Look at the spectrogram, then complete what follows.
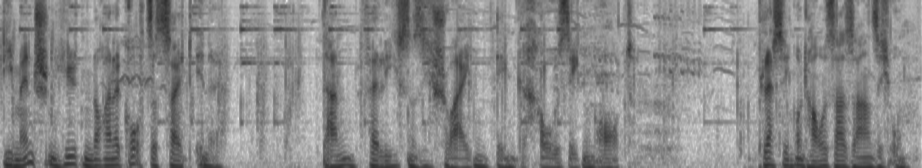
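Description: A man narrating a radio play from a script in a measured, sombre storytelling manner. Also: low voice. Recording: clear background noise.

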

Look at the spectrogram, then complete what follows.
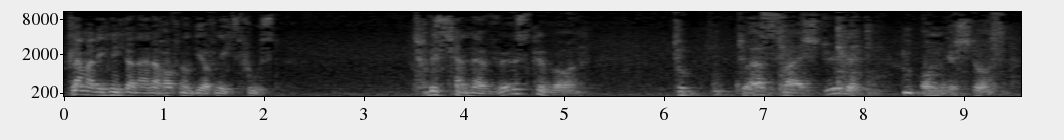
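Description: An actor playing a calm, cold-blooded would-be killer in a radio play, measured, deliberate and coolly menacing. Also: male voice, medium pitch, noisy background.

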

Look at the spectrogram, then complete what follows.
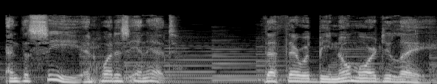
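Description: A male narrator with a medium-pitched voice reads scripture dramatically. His storytelling is solemn and deliberate, with loud music behind him.

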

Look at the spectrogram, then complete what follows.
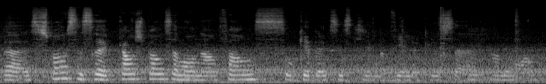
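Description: Interviewee: woman in her 40s, québécois accent, relaxed chat, distant camera mic, hissy room. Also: medium pitch, brisk. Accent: Québécois French. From Quebec, Canada. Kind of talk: casual interview answers. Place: indoors by a brick wall.

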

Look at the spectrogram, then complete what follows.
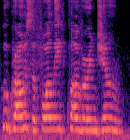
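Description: A dreamy little field mouse poet from a storybook, voiced by a woman, gentle and shy, who speaks in soft, thoughtful tones and takes his time. His words carry a roomy echo. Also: on the high side, level tone, a little slow, pitched above the performer's own voice, close to an everyday voice. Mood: recited.

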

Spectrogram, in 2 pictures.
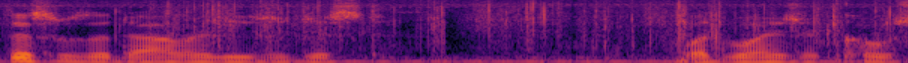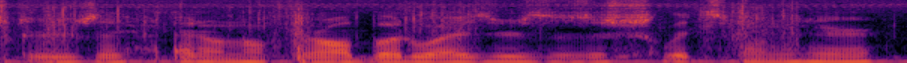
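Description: A man's voice: fairly low pitch, level tone, fairly quick. A middle-aged man outdoors by his car, casually talking through his haul as a reseller, thinking aloud and often unsure what things are worth. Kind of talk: casual vlog narration. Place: outdoors by a car trunk, rural. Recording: outdoor noise with insects.

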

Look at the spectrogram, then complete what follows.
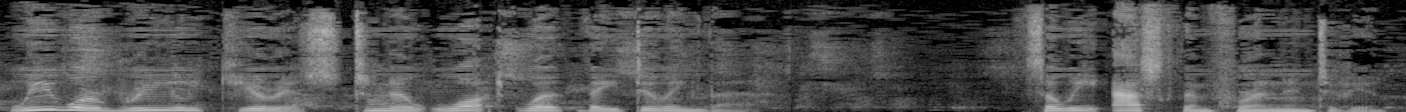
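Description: A man's voice: high-pitched, a little slow, mellow. A man giving an earnest scripted documentary voice-over. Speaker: documentary narrator.

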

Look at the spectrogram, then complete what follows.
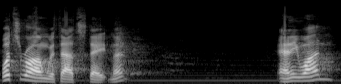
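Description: Older pastor preaching in a reverberant church. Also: male voice, fairly high pitch, big pitch swings, takes it slowly, pushed and bright. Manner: hesitant, many fillers and restarts, asks the congregation questions. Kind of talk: sermon. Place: church sanctuary, large and indoors. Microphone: podium microphone on a gooseneck.

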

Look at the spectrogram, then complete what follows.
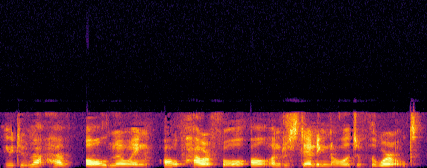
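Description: A woman playing a caring but blunt, self-important robot in a comfort roleplay, speaking in a deliberate, declamatory way. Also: mid-range voice, fairly even intonation, lightly acted. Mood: earnest, reassuring. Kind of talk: comfort roleplay monologue with storytelling. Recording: slightly dull, raw home recording.

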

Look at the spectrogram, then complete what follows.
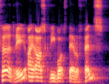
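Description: An actor playing a commanding, quick-witted prince in classical Shakespearean audio drama. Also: male voice, medium pitch, sing-song, husky. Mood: wryly amused. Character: wry, commanding noble prince. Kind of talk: classical Shakespearean radio acting.

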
